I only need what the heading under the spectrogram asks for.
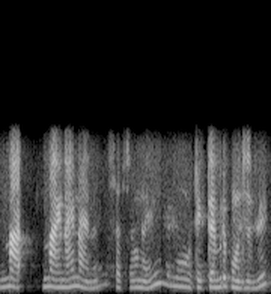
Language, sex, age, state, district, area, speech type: Odia, male, 18-30, Odisha, Puri, urban, conversation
